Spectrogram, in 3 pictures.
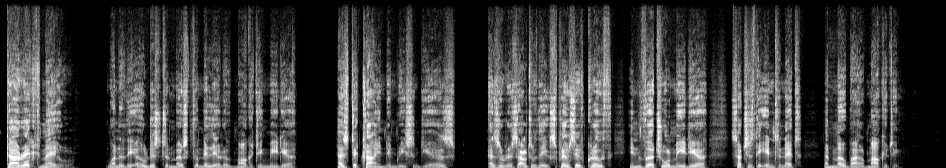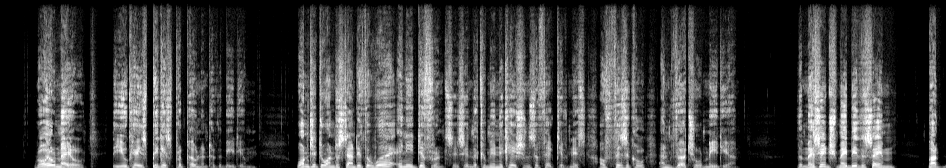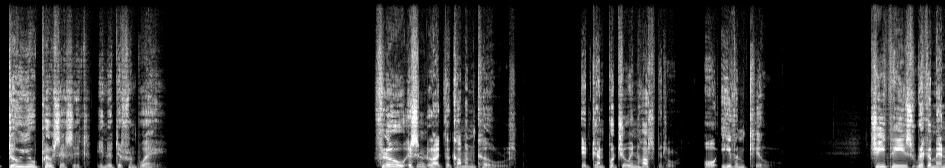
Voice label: CORPORATE

